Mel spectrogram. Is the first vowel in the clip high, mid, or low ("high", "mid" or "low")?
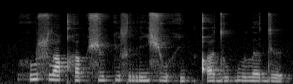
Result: high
